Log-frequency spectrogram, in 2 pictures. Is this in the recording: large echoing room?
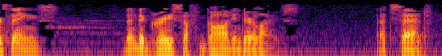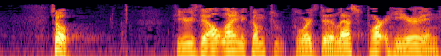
yes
